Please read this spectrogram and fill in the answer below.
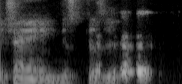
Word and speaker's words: Chang: I usually drink the Chang or Chong. They call it it's supposed it's supposed to be pronounced Chong. Chong. Always say Chang just because it Yeah, we'll have the Chang.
